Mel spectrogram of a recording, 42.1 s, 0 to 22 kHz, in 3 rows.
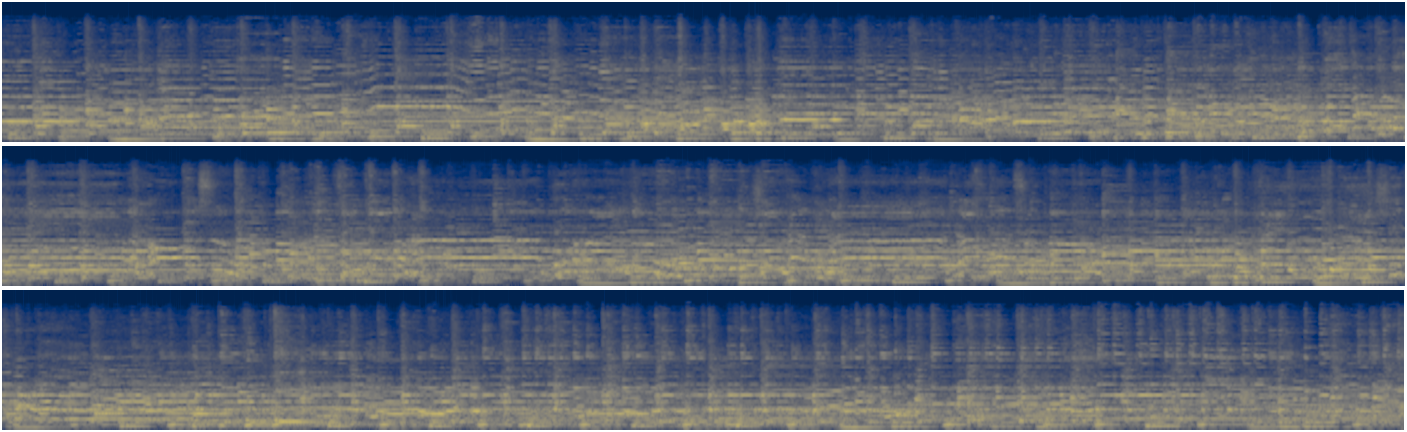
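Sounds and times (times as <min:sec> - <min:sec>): banjo rolls: 0:00.0 - 0:42.0
bluegrass band playing: 0:00.0 - 0:42.0
plucked upright bass: 0:00.0 - 0:42.0.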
